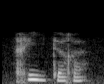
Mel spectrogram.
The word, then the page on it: riidere: Bas-Rhin; Reichshoffen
